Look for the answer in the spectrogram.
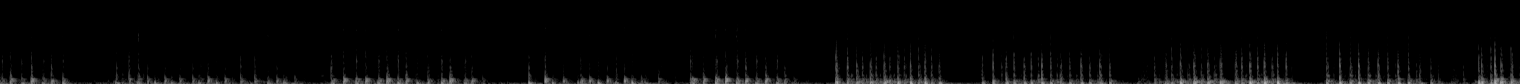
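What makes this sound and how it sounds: Fingertips give fast taps and pats on the hollow, soft silicone ears of a 3Dio binaural microphone, with both hands cupping the ear shapes. The clip is heard as dense, muffled, low thumping patter in bursts separated by brief pauses, with a faint high tone showing up between some bursts.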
